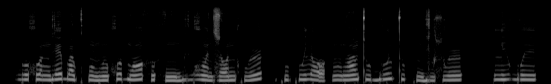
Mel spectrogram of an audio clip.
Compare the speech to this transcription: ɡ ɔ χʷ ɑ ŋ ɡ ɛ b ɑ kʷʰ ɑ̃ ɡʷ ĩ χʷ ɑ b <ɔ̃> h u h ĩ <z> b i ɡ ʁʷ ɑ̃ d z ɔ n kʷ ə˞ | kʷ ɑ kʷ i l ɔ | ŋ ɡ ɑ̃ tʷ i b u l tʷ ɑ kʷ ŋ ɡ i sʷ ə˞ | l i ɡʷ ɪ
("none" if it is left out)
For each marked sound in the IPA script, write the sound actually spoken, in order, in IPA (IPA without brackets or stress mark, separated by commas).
ɔ̃, none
